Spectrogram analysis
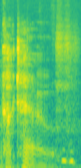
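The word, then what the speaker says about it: Cocteau: fantasy films we recommend the Jean cocko you have to say it like that you know Jean yeah all right what's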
